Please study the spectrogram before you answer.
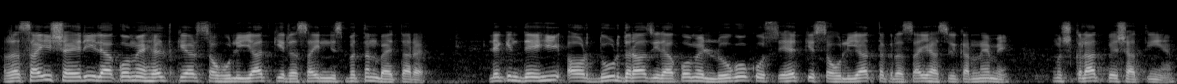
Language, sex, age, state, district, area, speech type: Urdu, male, 18-30, Uttar Pradesh, Saharanpur, urban, spontaneous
